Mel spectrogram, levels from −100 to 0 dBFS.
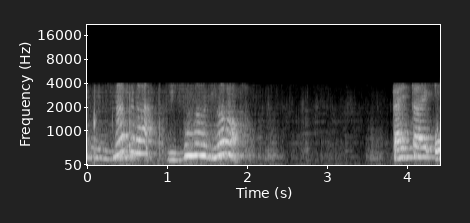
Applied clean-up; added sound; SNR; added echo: neural separator model SepFormer DNS4.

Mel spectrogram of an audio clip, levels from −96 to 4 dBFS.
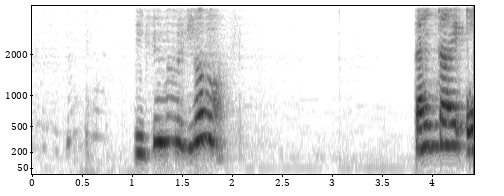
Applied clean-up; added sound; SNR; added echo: neural mask model DeepFilterNet 3.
